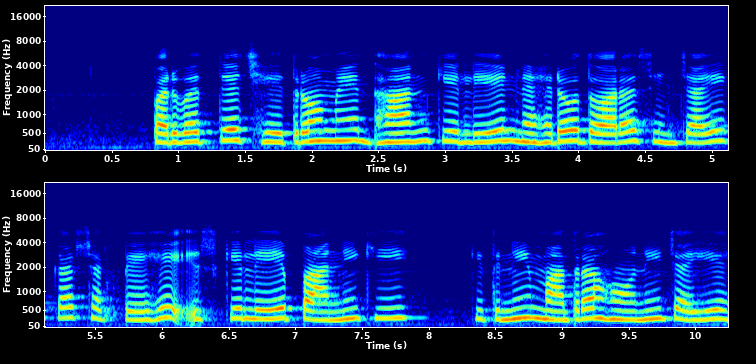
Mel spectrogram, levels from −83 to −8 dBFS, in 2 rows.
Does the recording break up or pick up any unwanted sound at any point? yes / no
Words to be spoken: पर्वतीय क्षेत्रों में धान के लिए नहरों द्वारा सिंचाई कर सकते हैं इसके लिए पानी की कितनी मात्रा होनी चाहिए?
no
